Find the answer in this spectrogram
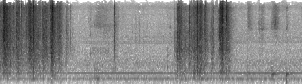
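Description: Crumbly mugwort and brown-rice flour dough being dropped and pressed by gloved hands into a steamer basket lined with parchment paper: rustling and crinkling of the paper, in a burst during the first second and again about four seconds in. A faint steady hum runs underneath.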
